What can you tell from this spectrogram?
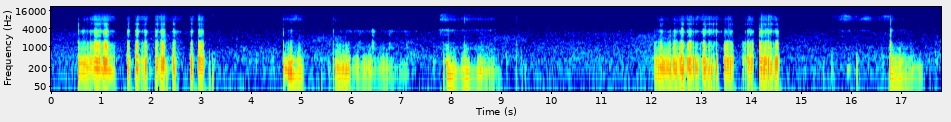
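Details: Dog snoring while dreaming with eyes open, indoors: clusters of rapid, rattling snorts and breathy pulses lasting a few seconds each, separated by quiet pauses.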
